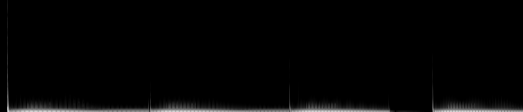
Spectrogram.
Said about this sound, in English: and of course, this bass, which is, um, uh, if I take out all the effect chain, it's really just um, a sine.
